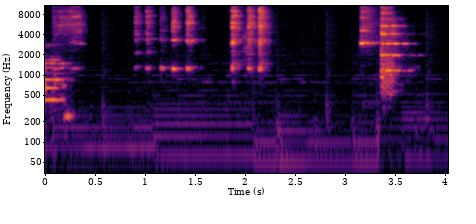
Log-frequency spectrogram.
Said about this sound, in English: So once I put the top on, I'm going to do another 3-4 minutes.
